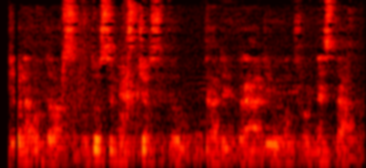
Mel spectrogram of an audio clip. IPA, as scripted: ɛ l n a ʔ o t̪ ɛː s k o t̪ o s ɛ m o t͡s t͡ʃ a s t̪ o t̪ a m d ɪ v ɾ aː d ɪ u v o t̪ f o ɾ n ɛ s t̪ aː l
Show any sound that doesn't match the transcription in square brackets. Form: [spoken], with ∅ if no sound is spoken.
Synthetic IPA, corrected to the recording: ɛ l n a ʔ o t̪ [aː] s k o t̪ o s ɛ m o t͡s t͡ʃ a s t̪ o t̪ a [∅] d ɪ v ɾ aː d ɪ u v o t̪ f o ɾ n ɛ s t̪ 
